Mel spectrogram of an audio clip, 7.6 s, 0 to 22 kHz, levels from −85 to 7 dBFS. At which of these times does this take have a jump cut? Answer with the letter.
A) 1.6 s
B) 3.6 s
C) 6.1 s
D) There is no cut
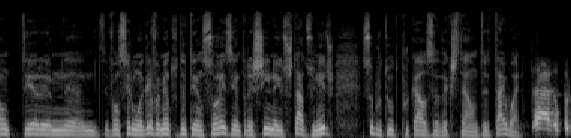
D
